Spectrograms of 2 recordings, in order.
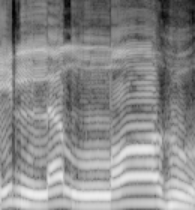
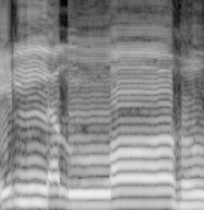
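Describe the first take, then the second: The two takes are said the same way.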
